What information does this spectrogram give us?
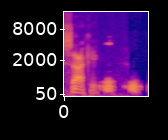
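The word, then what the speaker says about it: Psaki: uh cornered uh zapasaki i always like followed by an s so i just pronounced it was a silent piece saki um oh you're right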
